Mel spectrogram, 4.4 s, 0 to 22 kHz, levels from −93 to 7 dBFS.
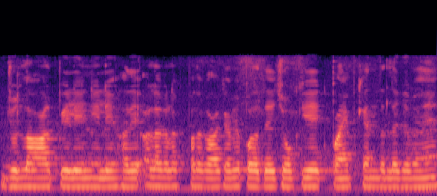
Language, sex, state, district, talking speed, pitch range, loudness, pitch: Hindi, male, Haryana, Rohtak, 260 wpm, 135-140 Hz, -17 LUFS, 135 Hz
